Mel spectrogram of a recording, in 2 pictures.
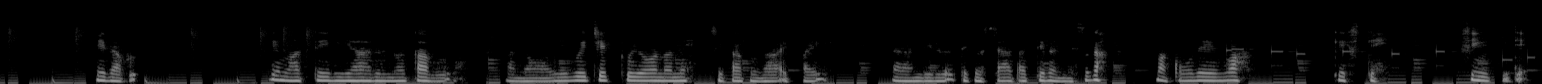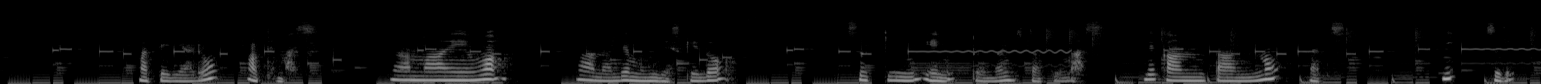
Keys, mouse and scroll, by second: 3.5-4.3 alt+drag, 5.6-6.9 alt+drag, 8.3-10.2 drag, 11.2 alt+click, 11.4-11.8 alt+drag, 13.3 alt+click, 16.0 alt+click, 18.4 alt+click, 18.9 alt+click, 20.0-21.5 typing, 21.9 Return, 25.3 click, 27.9 click, 29.3 click.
